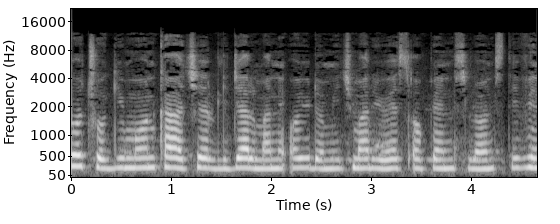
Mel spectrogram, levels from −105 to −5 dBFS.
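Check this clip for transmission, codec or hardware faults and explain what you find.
One codec fault runs through the whole clip. The speech sounds dull, with nothing above 12.6 kHz and two layers of artefacts heard together. The likely cause is transcoding between lossy codecs, an AAC-type encode re-encoded as Vorbis at low bitrates. Vorbis spent its bits on AAC's existing damage, added its own, and kept the lower cut-off.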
